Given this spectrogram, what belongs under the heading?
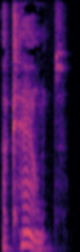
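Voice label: "account", British English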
